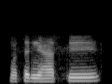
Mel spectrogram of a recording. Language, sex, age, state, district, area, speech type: Odia, male, 18-30, Odisha, Subarnapur, urban, conversation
